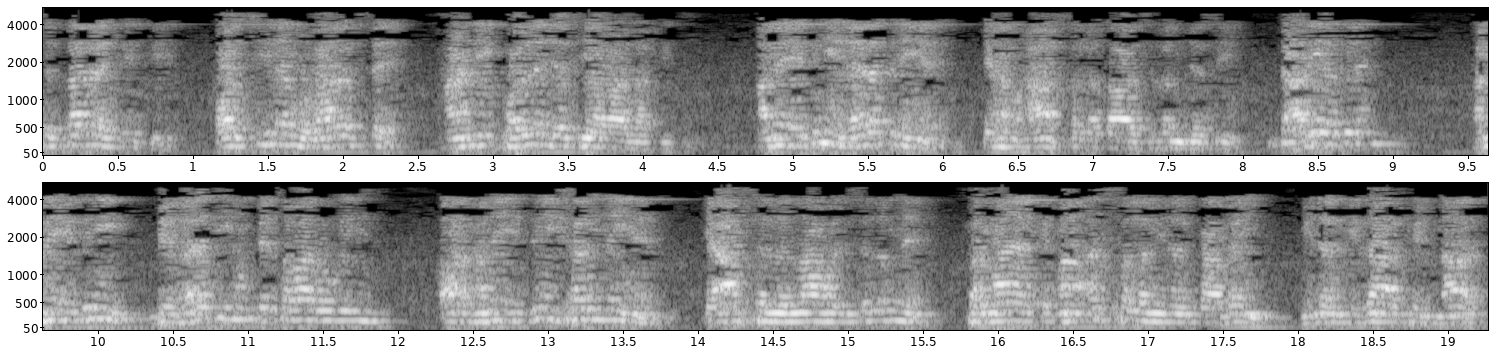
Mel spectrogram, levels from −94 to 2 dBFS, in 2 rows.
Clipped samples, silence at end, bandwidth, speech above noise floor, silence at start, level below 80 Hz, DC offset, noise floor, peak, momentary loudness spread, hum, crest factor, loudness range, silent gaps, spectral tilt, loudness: under 0.1%; 0 s; 5.2 kHz; 26 dB; 0 s; -34 dBFS; under 0.1%; -39 dBFS; 0 dBFS; 10 LU; none; 14 dB; 3 LU; none; -9 dB/octave; -13 LUFS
